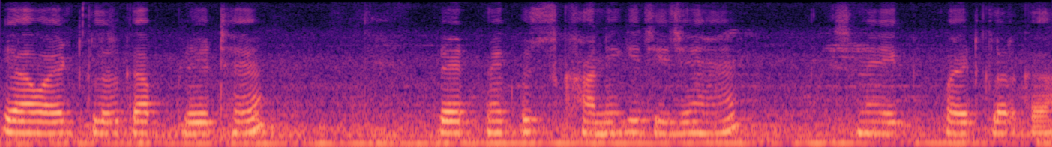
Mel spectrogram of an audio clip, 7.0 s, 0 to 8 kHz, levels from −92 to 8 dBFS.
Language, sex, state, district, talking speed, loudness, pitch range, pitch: Hindi, female, Chhattisgarh, Balrampur, 155 wpm, -16 LUFS, 190-200 Hz, 195 Hz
